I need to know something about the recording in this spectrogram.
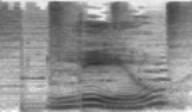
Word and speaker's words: leeuw: These specific combinations are pronounced like eeuw and eeuw, like in leeuw, which means lion, and nieuw, which means new.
